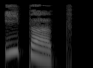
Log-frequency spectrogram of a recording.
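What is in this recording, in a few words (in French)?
"hip hop", French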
